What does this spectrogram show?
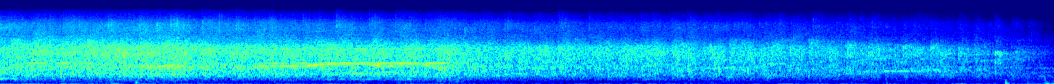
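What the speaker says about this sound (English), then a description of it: "Let's give one more round of applause for all of our seniors." Sustained, loud applause from a crowd in a school gym at a fall sports senior night, steady clapping that slowly fades toward the end with no voices over it.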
